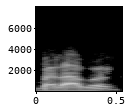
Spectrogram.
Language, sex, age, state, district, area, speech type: Gujarati, male, 18-30, Gujarat, Ahmedabad, urban, conversation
